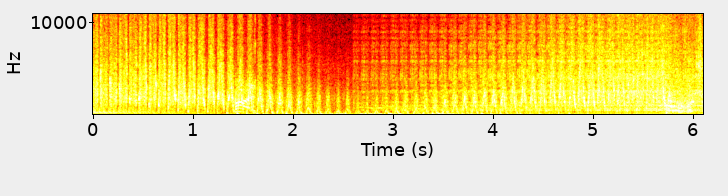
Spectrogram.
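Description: Hard dance music played live through a club sound system, in a passage of rapid, evenly repeated drum hits; the level dips about two seconds in, then climbs steadily again.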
